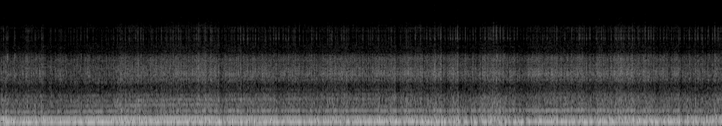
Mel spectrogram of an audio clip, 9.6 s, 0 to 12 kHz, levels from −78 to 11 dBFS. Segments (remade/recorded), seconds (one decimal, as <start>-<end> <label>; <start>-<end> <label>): 0.0-3.1 remade; 3.1-4.1 recorded; 4.1-9.6 remade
